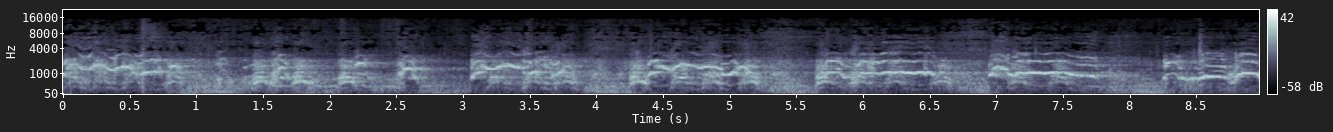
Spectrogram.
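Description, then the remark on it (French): Several dogs yap and bark over one another in a loud, continuous, chaotic chorus, with high-pitched yips and occasional whimpering mixed in. “Euh, j'avais choix entre choix choisir des chiens en train de japper ou un combat de coq, mais disons que c'est vraiment, écoutez, c'était hallucinant.”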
